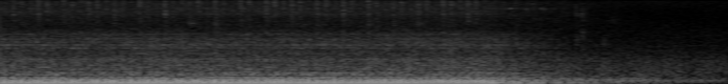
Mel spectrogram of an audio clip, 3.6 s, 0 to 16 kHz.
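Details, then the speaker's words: Bitter SC (SC 377), Bosch L-Jetronic fuel injection, first cold start a day after replacing the fuel injection harness. The cold engine catches and runs with a steady, even low pulse and no stumbling before the sound fades; the cold start problem is judged solved. "based on this result I would now argue that the cold star problem of sc377 is solved and I hope that from now on the car will run when I want it to run and not when it wants to run"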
